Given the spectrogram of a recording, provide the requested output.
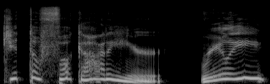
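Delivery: high-pitched disbelief, mocking the comment; incredulous scoff. Reading a stupid comment, mock incredulous scoff. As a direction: scoff at it like it's absurd. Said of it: "I'm like".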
